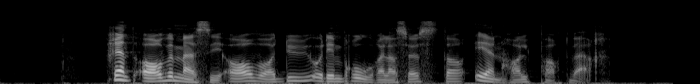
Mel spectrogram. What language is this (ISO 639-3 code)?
nor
